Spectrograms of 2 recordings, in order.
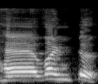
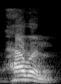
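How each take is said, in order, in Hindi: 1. आख़िरी t की आवाज़ साफ़ बोली जाती है। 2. आख़िरी t की आवाज़ छोड़ दी जाती है। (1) "आपको इसे पूरा हैवंट बोलने की जरूरत भी नहीं" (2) "हैल हैवन बोल देंगे"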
